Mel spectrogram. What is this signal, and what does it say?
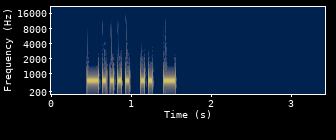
Morse code, heard as a keyed tone, about 25 wpm, 700 Hz. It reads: 6IT
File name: Three Letter-Number Combinations - 25wpm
